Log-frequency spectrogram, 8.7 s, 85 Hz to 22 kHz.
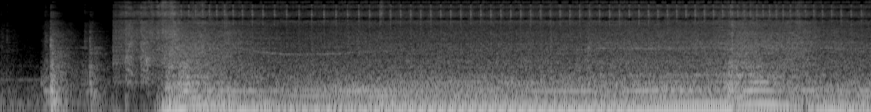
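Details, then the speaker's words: RD1 Honda CR-V after replacing all the drive belts: engine catches after a brief crank, then holds a smooth, steady low hum with an even beat and no belt squeal or chirp. "So, I got all the belts all done. This is what it should sound like."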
